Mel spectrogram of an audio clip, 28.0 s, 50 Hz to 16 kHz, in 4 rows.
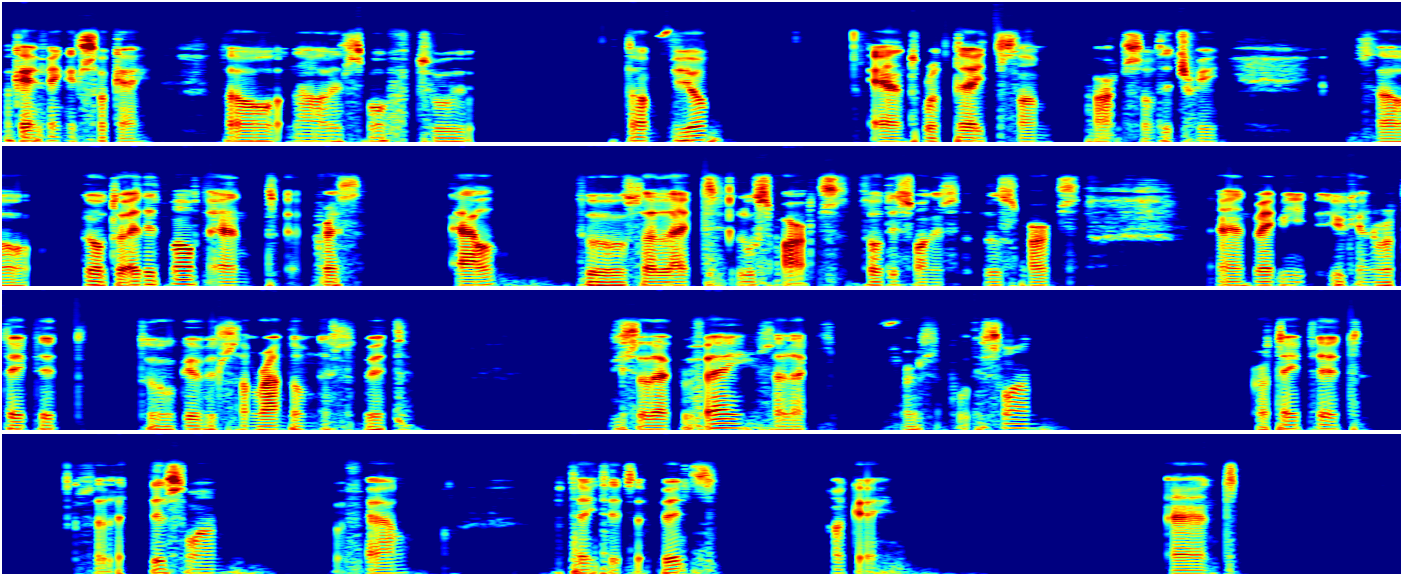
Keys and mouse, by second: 2.1 KP_7, 3.6 Tab, 4.0 Tab, 5.5-6.9 drag, 6.1 Tab, 6.3 Tab, 6.9 Tab, 9.6 l, 10.5 middle click, 12.8 KP_7, 14.2 KP_7, 14.9 r, 16.7 a, 17.8 l, 19.0 r, 20.8 a, 21.7 l, 22.8 l, 23.7 r, 24.7 Tab, 24.7 r, 26.0 Tab.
